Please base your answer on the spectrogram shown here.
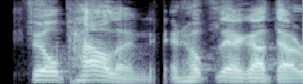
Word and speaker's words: Pollan: And Phil, you know, usually before I start recording, I ask you for the correct pronunciation of your last name, but I'm going to say Phil Palen.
